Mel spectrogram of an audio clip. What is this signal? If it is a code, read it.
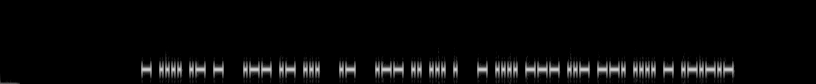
Morse code, heard as a keyed tone, about 40 wpm, 700 Hz. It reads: THAT WAS A WISE THOUGHT.
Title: Sentences from Top 1600 Words 40wpm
